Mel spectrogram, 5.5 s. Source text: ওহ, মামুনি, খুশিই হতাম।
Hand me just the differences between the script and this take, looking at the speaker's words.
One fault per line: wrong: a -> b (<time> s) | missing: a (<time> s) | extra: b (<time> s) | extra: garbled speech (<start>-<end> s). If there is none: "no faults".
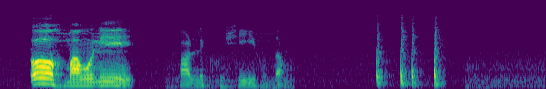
extra: পারলে (1.8 s)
